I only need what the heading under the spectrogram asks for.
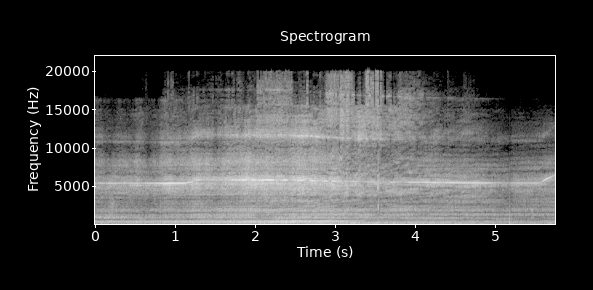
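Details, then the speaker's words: E-flite F-16 RC jet converted from an 80mm to a 90mm ducted fan, which runs at lower RPM than the 80mm: steady high fan whine with strong rushing airflow, smooth through a part-throttle takeoff; healthy running. "It doesn't sound right because the RPM's less than the 80, but performance wise I think it is actually a little faster, a little more vertical."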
